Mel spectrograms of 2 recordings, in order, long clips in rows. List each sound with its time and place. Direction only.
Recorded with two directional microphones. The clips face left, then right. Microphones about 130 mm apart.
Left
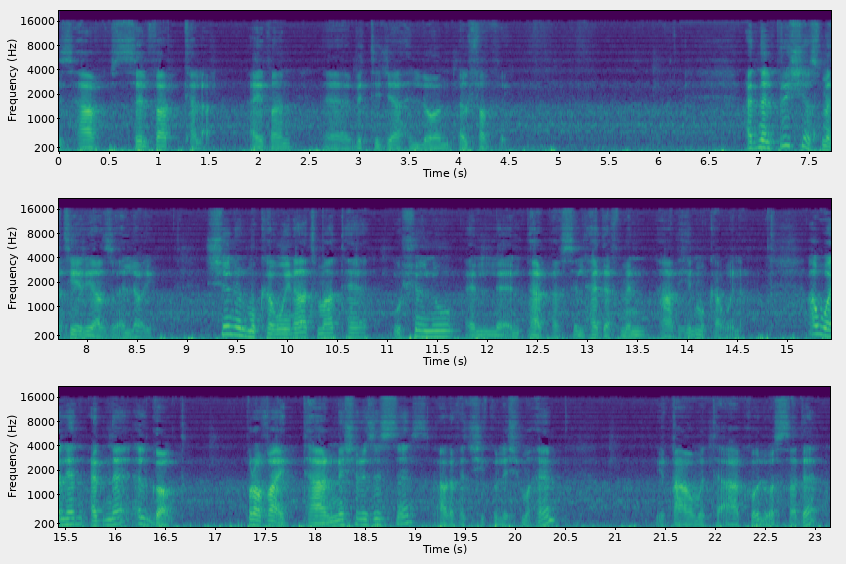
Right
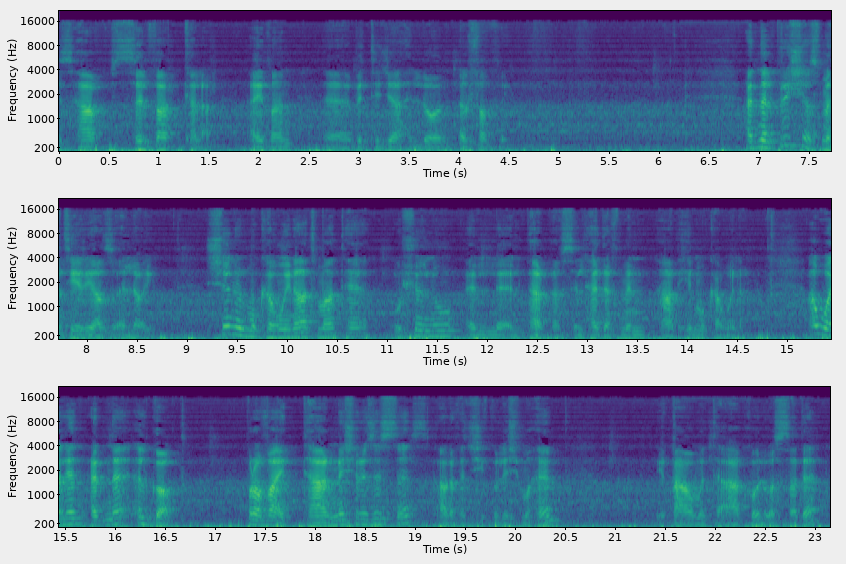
0.2 s speech: 15° left (ahead or behind)
6.9 s speech: 15° left (ahead or behind)
21.5 s speech: 15° left (ahead or behind)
